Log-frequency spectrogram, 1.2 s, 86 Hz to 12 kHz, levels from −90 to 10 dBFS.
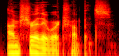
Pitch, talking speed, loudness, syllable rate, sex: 90 Hz, 250 wpm, -18 LUFS, 6.9 syllables/s, male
